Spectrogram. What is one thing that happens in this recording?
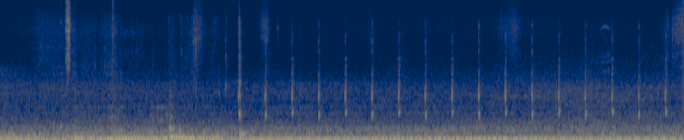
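A car engine and tyres rumble low on the road.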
